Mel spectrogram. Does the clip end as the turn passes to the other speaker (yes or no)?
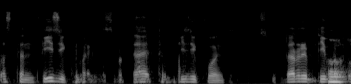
no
